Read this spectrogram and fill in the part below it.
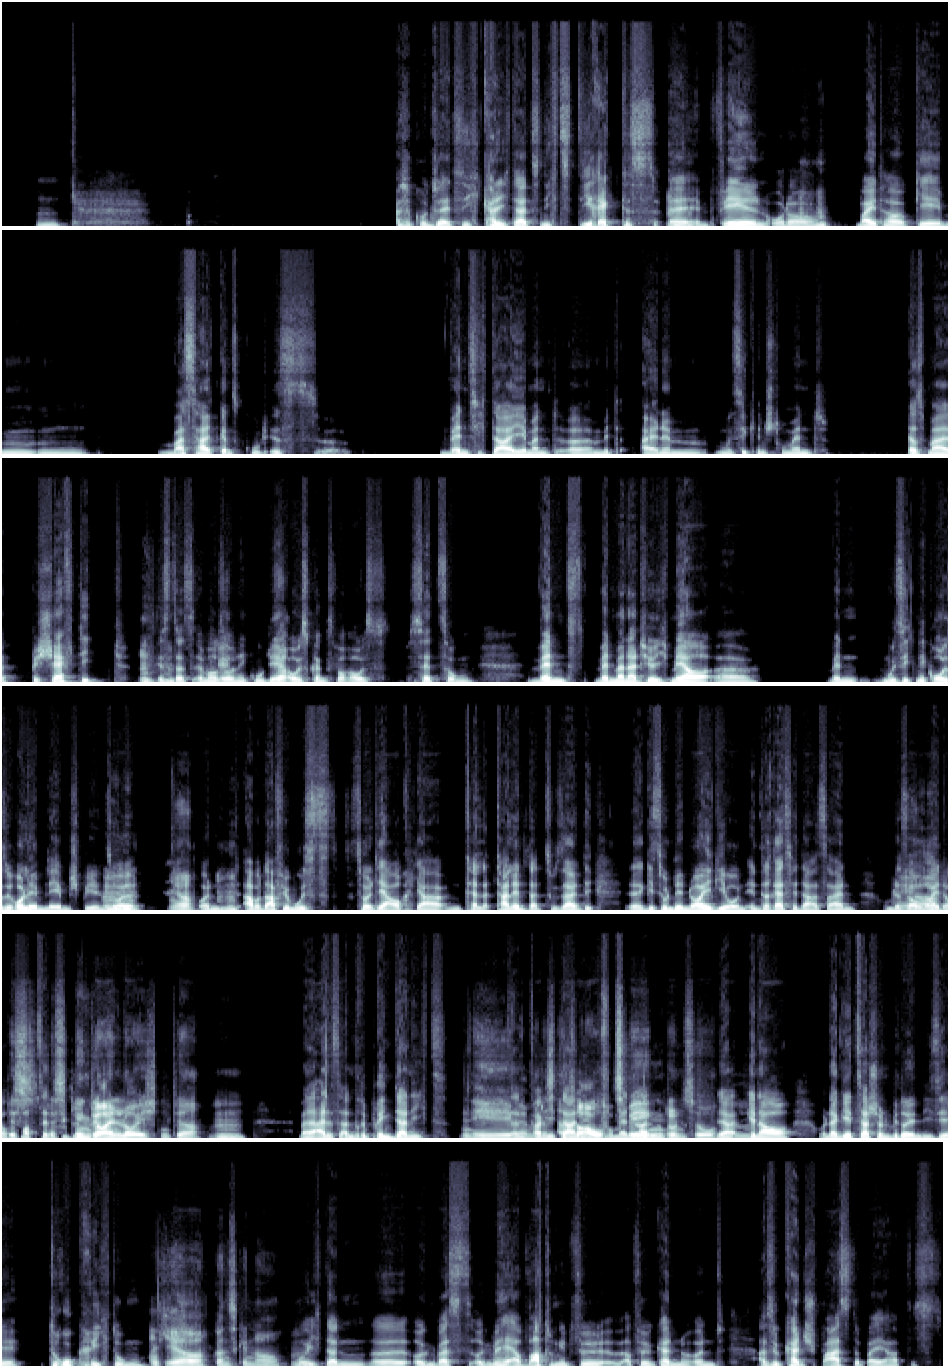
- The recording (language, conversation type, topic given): German, podcast, Welche Rolle spielt Musik in deinen Erinnerungen?
- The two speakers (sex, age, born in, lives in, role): male, 25-29, Germany, Germany, host; male, 45-49, Germany, Germany, guest
- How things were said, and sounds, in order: stressed: "Druckrichtung"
